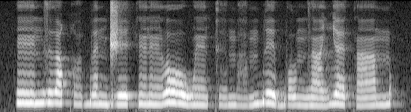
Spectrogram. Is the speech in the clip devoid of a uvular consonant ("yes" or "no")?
no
